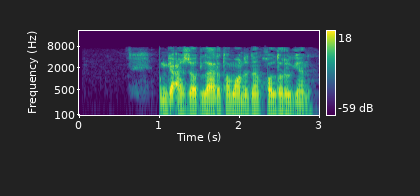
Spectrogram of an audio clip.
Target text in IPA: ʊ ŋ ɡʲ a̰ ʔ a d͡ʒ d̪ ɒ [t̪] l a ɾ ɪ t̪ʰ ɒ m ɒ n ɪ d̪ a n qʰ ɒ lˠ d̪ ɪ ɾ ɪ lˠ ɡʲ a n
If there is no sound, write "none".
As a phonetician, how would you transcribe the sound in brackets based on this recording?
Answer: d̪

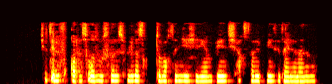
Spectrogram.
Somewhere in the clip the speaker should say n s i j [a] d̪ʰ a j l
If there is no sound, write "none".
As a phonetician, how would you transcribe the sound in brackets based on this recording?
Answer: a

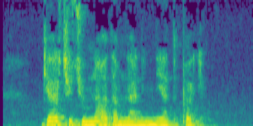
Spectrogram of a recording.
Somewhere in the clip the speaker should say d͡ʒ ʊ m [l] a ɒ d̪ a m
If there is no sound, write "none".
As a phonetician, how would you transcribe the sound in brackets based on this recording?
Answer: l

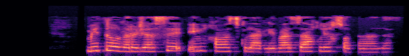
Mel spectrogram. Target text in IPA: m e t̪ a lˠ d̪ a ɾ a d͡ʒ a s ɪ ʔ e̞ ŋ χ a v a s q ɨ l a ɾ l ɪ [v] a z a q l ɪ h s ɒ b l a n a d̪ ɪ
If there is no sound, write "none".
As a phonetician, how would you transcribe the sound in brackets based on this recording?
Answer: v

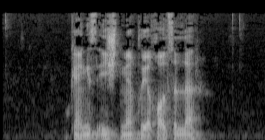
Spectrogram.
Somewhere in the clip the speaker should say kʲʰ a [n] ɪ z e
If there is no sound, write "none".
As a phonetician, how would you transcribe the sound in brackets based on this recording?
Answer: ŋ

